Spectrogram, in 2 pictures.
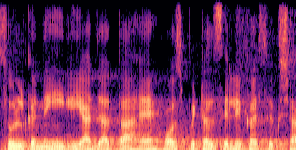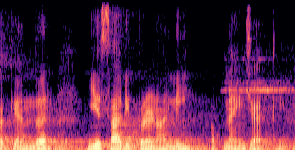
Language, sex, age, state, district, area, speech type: Hindi, female, 18-30, Rajasthan, Jodhpur, urban, spontaneous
